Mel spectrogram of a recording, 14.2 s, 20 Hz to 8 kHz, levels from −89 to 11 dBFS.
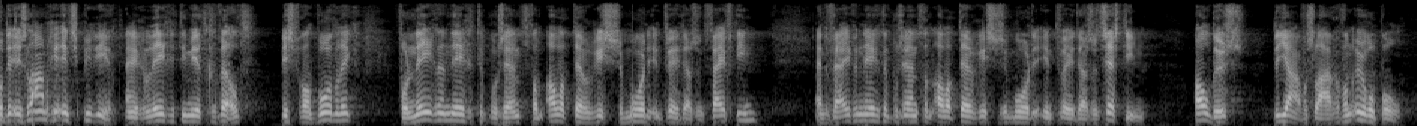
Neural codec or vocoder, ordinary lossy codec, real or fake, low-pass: vocoder, 22.05 kHz, 80 mel bands, WaveNeXt; none; fake; 7.2 kHz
